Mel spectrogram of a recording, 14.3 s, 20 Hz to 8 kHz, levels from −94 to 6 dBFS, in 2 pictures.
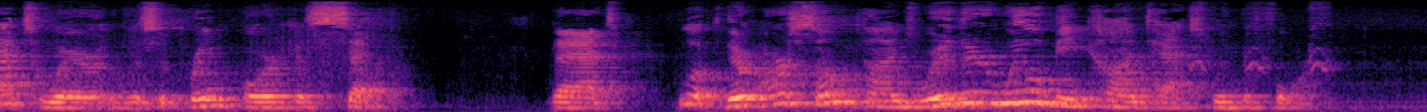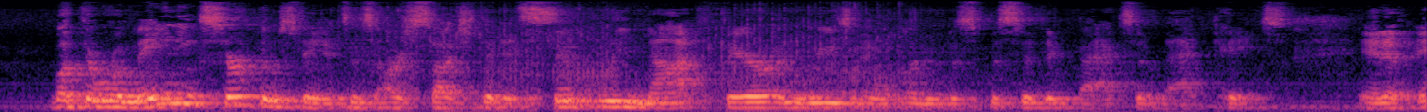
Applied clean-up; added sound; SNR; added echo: neural separator model SepFormer DNS4.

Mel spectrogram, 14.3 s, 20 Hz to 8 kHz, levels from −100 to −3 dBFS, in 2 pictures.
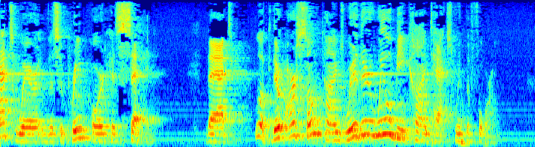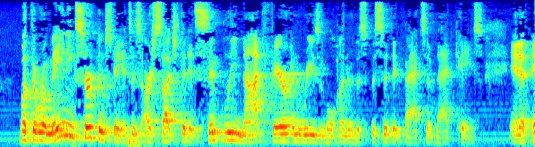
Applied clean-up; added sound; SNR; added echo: none; none; none; none.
